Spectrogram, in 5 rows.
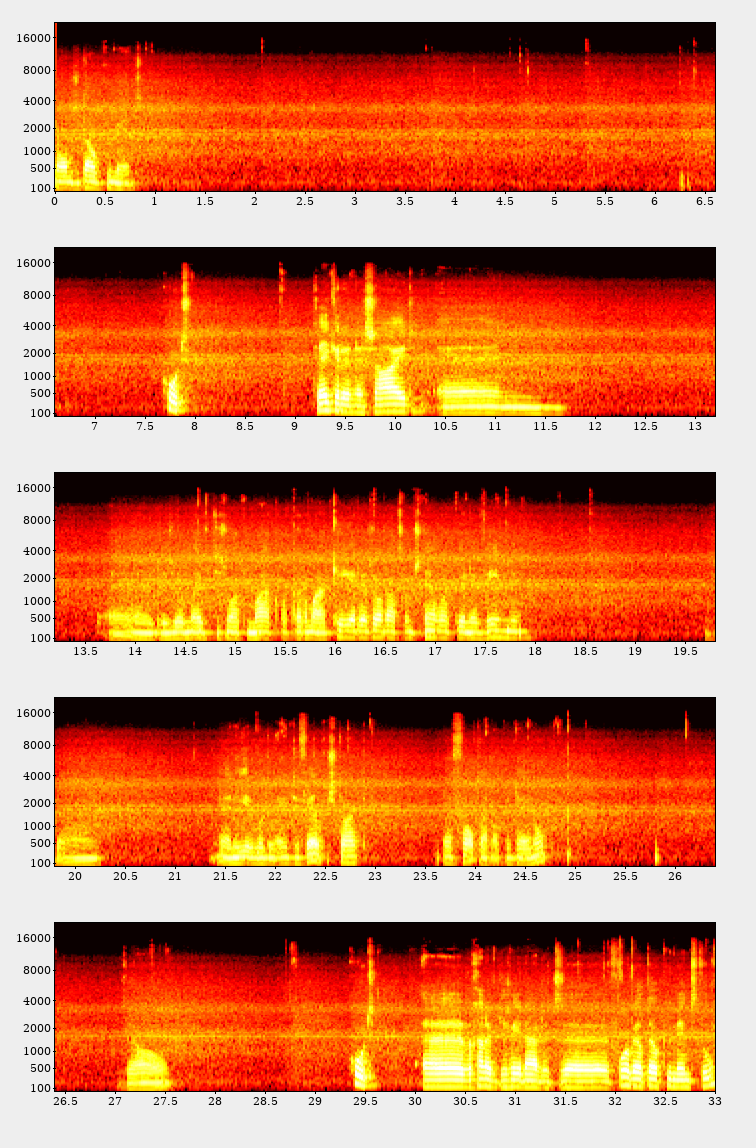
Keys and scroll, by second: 0.8 Down, 1.1 Down, 1.4 Down, 1.6 Down, 1.8 Down, 2.0 Down, 2.2 Down, 4.5 shift+., 6.1-6.5 typing, 31.9 Tab.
